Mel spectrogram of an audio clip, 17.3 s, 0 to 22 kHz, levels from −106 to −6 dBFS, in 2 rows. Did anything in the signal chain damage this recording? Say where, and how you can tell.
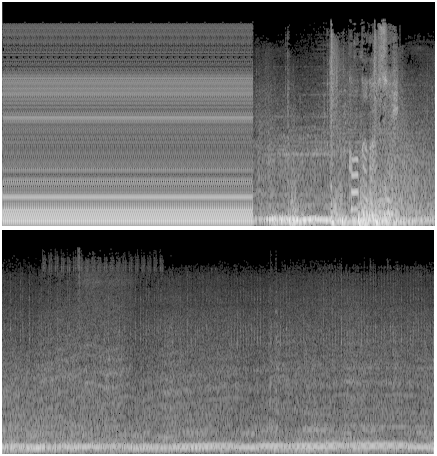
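Yes. From the very start until about 5.0 s, a system hang loop at the driver or buffer stage repeats one 40 ms piece of audio more than a hundred times, giving a rough 25 Hz buzz. The host stalled while the hardware kept replaying its ring buffer.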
